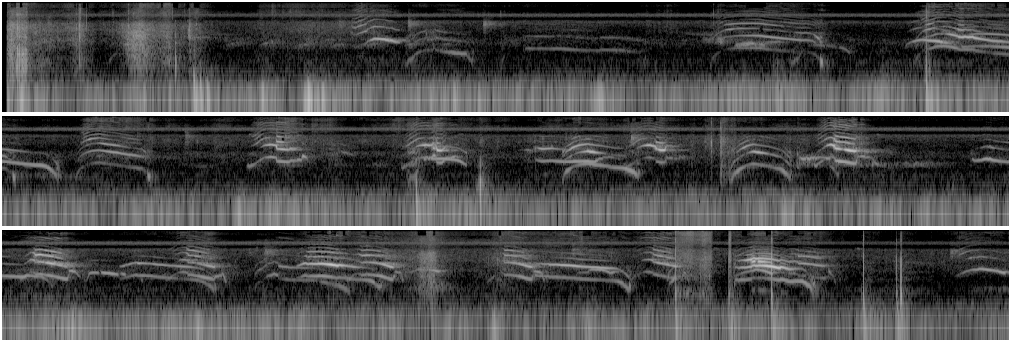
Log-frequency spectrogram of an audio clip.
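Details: Several small kittens with their mother, meowing constantly and overlapping, all calling at once; high, thin arched mews, many per second in bursts, with a steady faint high whine in the background and no music.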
